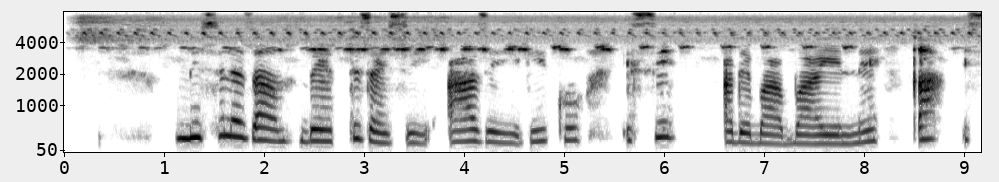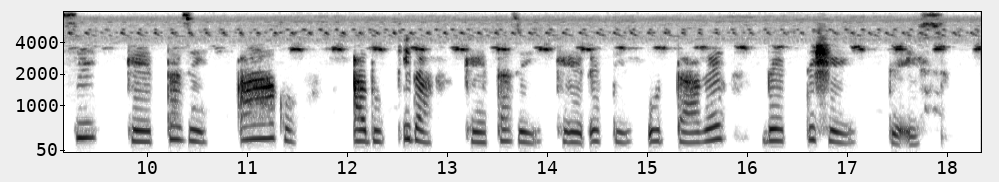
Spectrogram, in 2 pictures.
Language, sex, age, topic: Gamo, female, 25-35, government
